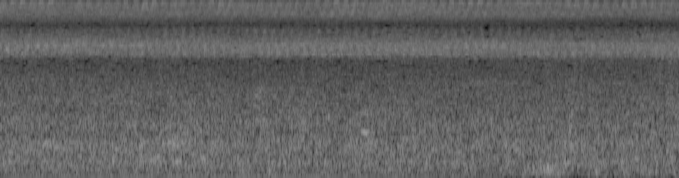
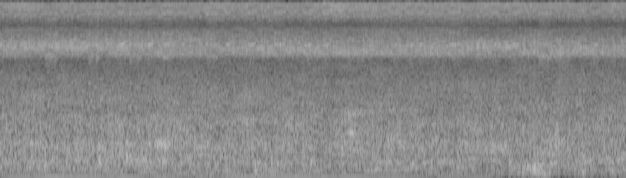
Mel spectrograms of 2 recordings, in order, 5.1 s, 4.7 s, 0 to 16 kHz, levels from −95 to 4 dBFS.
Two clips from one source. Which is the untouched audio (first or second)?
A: first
